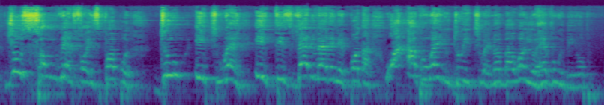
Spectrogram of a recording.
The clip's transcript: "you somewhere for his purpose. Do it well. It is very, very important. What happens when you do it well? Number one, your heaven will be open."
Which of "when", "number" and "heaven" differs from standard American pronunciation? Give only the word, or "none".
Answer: number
